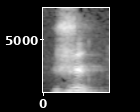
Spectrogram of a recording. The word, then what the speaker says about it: jus: donc c'est une boisson attention ne prononce pas le s final d'accord ça se prononce jus tu as aussi julie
